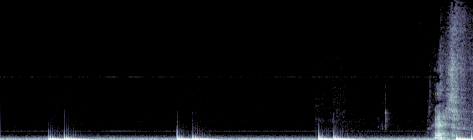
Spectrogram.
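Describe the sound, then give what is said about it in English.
A muffled heartbeat heard through a stethoscope during a check-up: four deep, slow lub-dub thumps, evenly spaced, boomy, with a brief scratchy rustle near the end. “I'm going to listen to your heartbeat.”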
